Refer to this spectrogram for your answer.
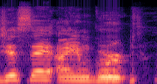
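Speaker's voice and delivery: normal talking voice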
